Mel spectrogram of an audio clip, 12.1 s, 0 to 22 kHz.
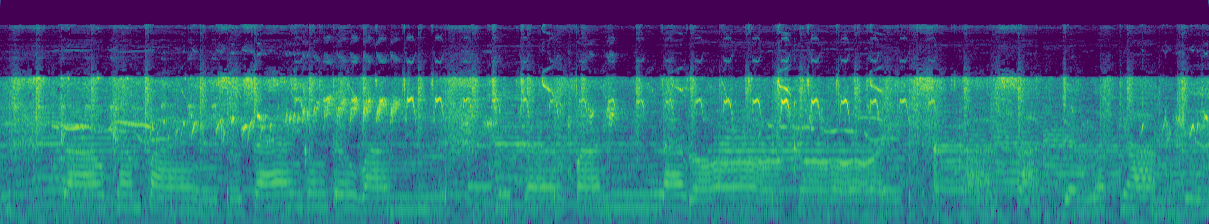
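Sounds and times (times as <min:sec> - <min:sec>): slow pop song: 0:00.0 - 0:12.0.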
